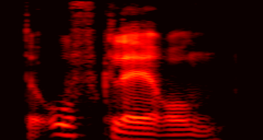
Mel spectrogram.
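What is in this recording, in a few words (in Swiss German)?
"ufklarung", Bas Rhin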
